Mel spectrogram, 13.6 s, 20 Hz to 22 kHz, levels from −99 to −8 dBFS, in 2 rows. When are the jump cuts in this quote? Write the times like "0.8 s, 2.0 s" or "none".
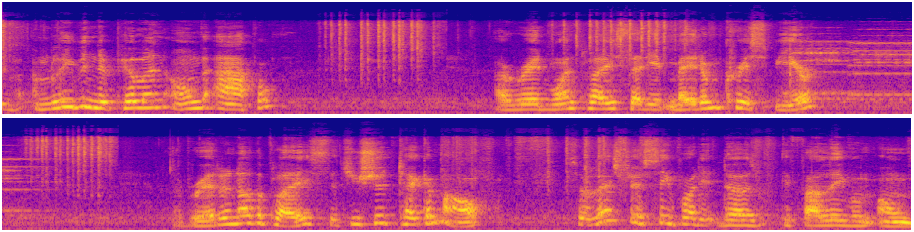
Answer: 3.3 s, 7.7 s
